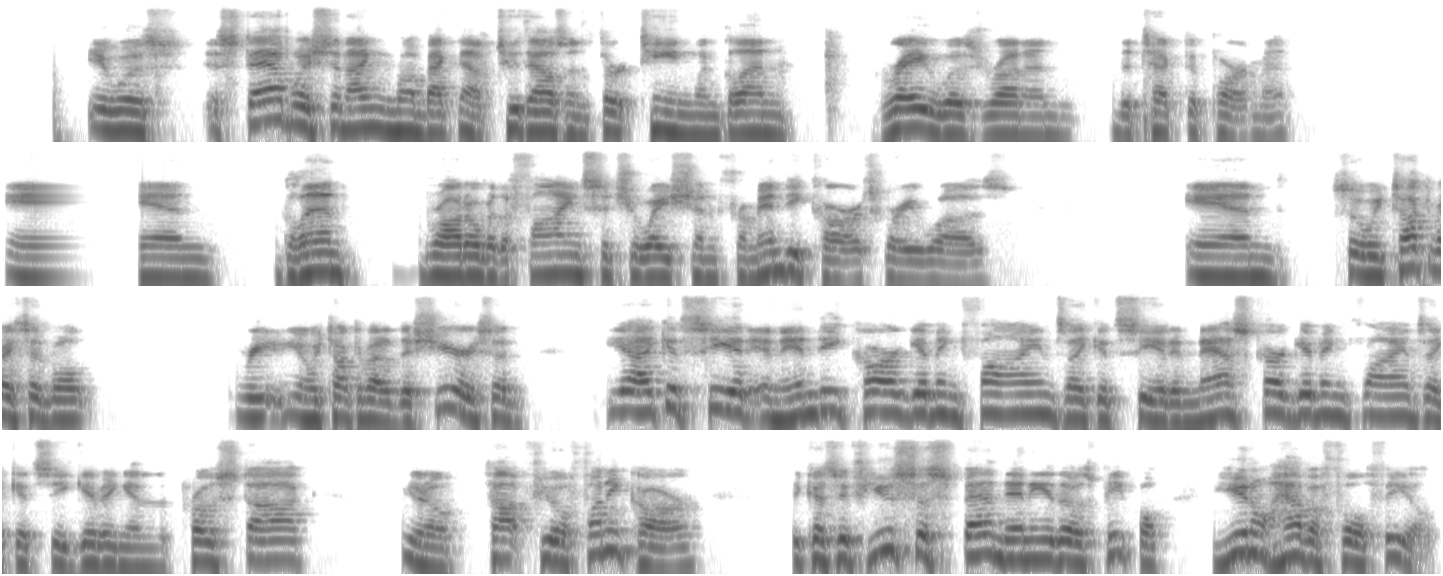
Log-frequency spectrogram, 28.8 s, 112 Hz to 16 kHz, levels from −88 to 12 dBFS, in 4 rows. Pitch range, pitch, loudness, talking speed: 155-185 Hz, 165 Hz, -29 LUFS, 195 wpm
